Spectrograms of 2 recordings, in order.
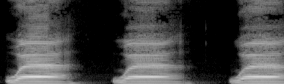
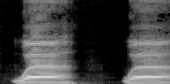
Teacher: huruf wau itu huruf yang tipis ya ketika diucapkan itu suaranya enggak tebal suaranya enggak naik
